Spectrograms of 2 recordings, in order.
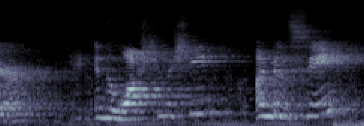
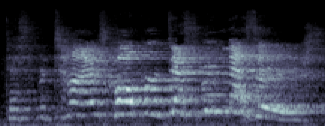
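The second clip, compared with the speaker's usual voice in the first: loud, higher, grand pronouncement; dramatic declaration; 8 semitones higher, 11 dB louder than usual. Acted. Sasha decides on missing flyers, loud dramatic declaration. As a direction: announce it like a heroine. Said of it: "she declared".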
